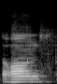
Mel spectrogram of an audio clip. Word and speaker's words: rond: So they said no, vis rond, vis rond, vis normal. It's in French, so you don't pronounce the D. C'est rond, rond.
